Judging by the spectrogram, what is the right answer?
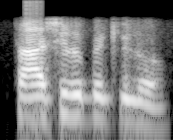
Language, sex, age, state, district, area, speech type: Marathi, male, 18-30, Maharashtra, Thane, urban, conversation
